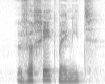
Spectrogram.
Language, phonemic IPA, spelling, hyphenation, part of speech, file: Dutch, /vərˈɣeːt.mɛi̯ˌnit/, vergeet-mij-niet, ver‧geet-mij-niet, noun, Nl-vergeet-mij-niet.ogg
- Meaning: 1. a forget-me-not, flower of the genus Myosotis 2. Nepsera aquatica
